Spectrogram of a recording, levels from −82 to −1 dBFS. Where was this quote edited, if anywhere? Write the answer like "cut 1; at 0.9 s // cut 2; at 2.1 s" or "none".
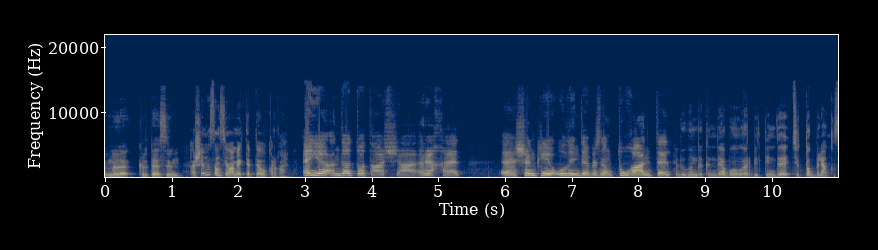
cut 1; at 1.2 s // cut 2; at 8.7 s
